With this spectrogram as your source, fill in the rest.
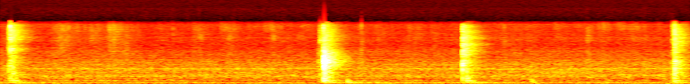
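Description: Trading cards shuffle and snap sharply in someone's hands.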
